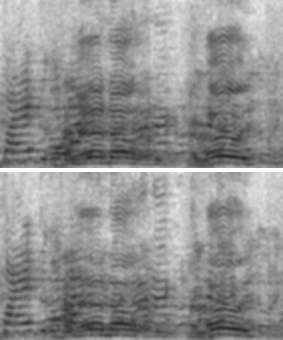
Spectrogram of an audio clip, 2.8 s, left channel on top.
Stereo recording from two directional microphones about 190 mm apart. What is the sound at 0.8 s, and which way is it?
Chatter, 25° right (ahead or behind).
